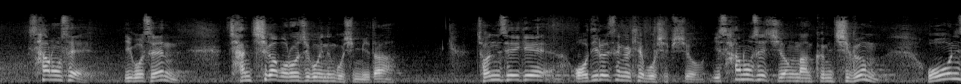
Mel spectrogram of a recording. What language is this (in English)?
Korean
